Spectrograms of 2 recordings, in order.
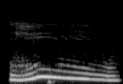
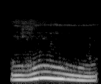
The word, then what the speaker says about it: roux: Roux. Look, the X, you don't pronounce that X. It's roux.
